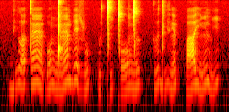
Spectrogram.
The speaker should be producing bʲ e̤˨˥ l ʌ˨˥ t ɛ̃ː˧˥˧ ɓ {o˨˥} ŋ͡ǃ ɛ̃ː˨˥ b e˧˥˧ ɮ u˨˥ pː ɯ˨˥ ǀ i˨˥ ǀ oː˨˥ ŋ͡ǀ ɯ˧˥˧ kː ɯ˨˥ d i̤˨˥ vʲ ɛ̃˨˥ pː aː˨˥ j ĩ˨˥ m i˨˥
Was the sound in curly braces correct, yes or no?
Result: yes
